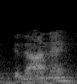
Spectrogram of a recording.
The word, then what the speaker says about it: Guinane: Ganane, okay, G-U-I-N-A-N-E.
